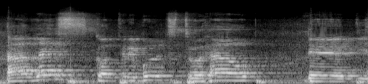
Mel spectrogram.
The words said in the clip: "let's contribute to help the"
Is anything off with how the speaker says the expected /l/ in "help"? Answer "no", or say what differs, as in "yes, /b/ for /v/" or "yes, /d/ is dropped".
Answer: no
